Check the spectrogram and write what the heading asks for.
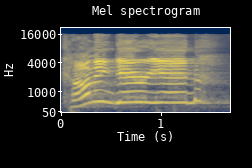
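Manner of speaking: loud, high call to another room; calling back. Acted. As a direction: holler your answer back. Calls back to Darian's shout.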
